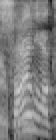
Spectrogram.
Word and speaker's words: Psylocke: Psylocke, I never heard of this character, to be completely honest.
